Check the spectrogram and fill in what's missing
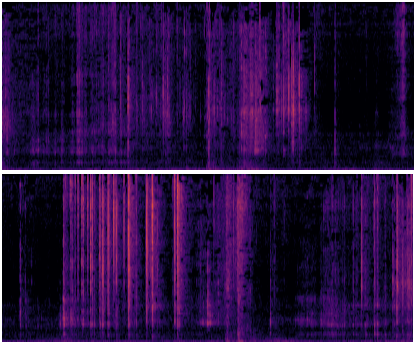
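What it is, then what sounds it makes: Bar of soap being shaved. A utility knife blade scrapes and shaves a solid oval bar of soap, blue swirled with purple, held in the hand. Quiet, bright, crisp scratching and shaving bursts come in short strokes, growing denser and louder in the second half, with almost no low end.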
